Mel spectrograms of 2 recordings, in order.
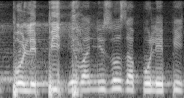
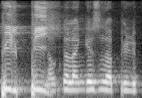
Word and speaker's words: pulpit: alors maintenant il dit toi tu disais polépite au lieu de dire pulpit tu disais polépite. Tu vois que si tu prononces bien les mots l'assemblée serait très bénie très content au lieu de dire polépite ça c'est une erreur.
